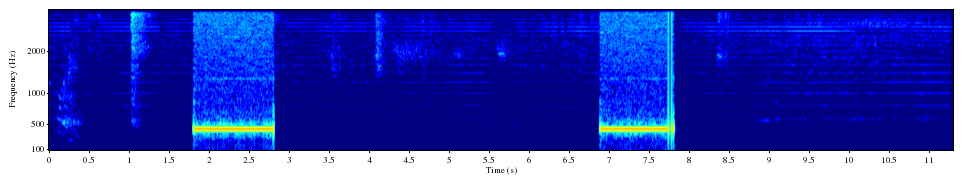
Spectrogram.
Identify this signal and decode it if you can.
Ringback tone (Europe, 425 Hz), with speech.
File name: out- -2001- - - .56426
